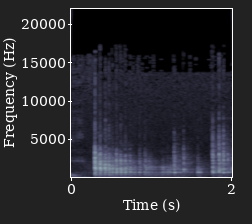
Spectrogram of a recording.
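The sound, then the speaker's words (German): Dice clatter across a hard tabletop, a sharp initial burst followed by a few quicker rattling knocks as they tumble and settle, fairly loud with no voices. “würfeln stattdessen gleich los.”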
